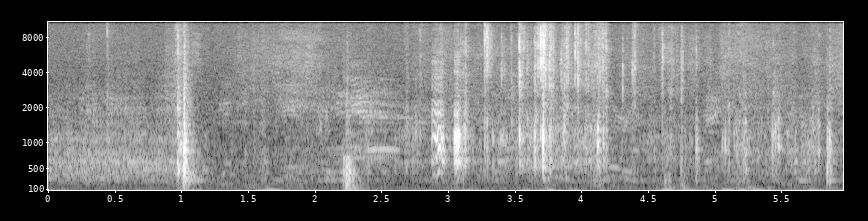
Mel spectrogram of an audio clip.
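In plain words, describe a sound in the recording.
Cardboard packaging rustles and clacks as hands handle it.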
